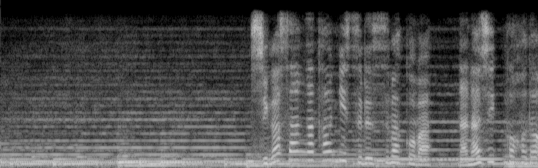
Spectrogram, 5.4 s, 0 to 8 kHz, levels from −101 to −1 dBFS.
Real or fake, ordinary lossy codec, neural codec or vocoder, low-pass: fake; none; autoencoder, 48 kHz, 128 numbers a frame, DAC-VAE, trained on Japanese speech; 7.2 kHz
